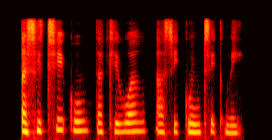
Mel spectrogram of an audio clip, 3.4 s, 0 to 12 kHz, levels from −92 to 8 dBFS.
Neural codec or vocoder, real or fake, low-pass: codec, 16 kHz, 0.5 kbps, FunCodec, trained on Chinese and English, 25 frames a second; fake; 7.2 kHz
